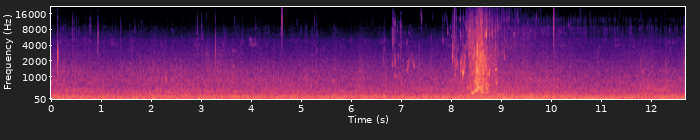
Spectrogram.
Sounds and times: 6.7s Wind 12.6s
6.8s Waves and tides 10.8s

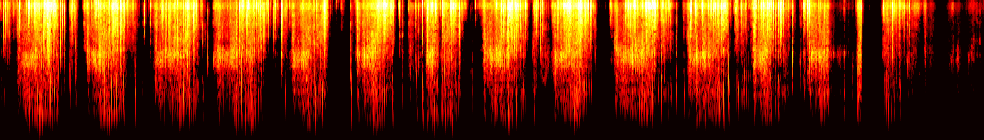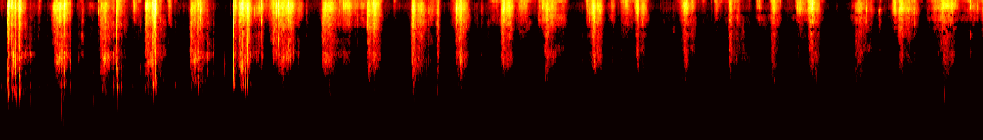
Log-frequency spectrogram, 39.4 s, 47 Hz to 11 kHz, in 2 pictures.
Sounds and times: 0.0s crispy ice 18.4s
0.0s snow 39.3s
21.7s crispy ice 25.6s

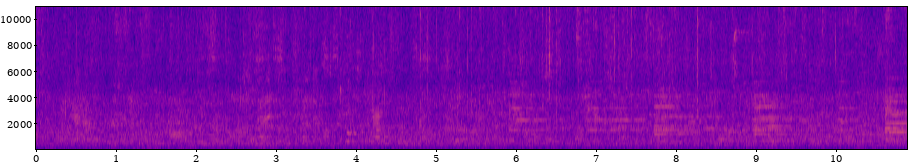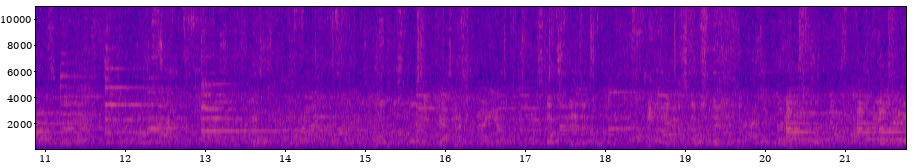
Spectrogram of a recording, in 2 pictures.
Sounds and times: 0.0s people are chatting 21.7s
5.2s bells of a former tower of the city play some tunes 21.7s

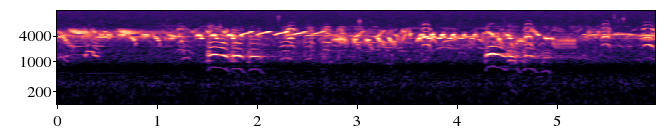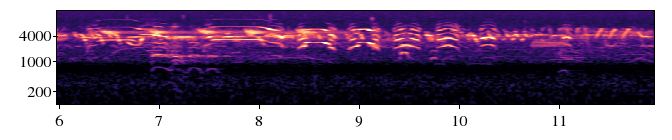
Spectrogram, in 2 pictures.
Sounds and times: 1.2s curlew 3.0s
3.7s curlew 11.9s

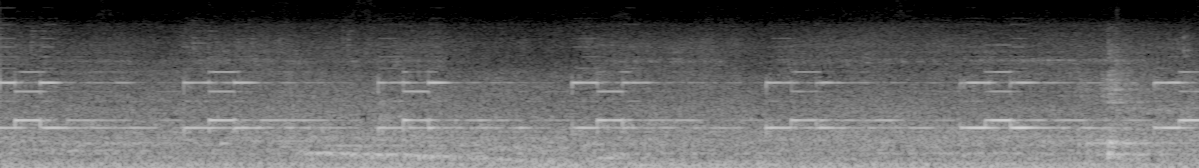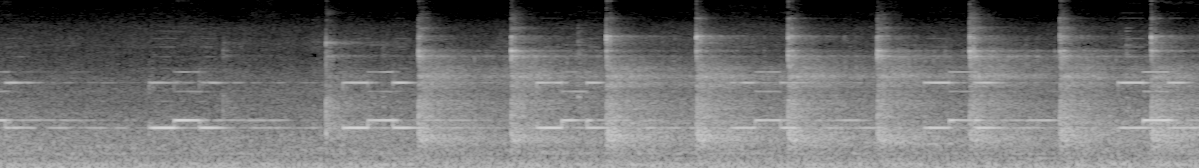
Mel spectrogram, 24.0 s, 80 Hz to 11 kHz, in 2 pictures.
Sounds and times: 0.0s Crane 23.9s
13.5s work noises 23.9s

